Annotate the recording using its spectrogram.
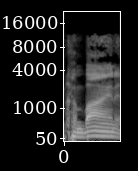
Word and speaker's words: combine: What do you think about, now that the combine is done, and of course in football we put the emphasis on the second syllable. It's not offense, defense, and combine. It's offense, defense, combine. It's an underwear Olympics thing.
